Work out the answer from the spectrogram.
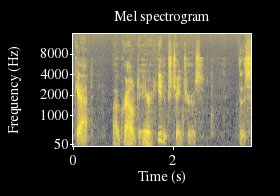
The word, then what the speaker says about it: GAHT: These are often referred to as GHX or GHT pronounced GAT uh groundto-air heat exchangers.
